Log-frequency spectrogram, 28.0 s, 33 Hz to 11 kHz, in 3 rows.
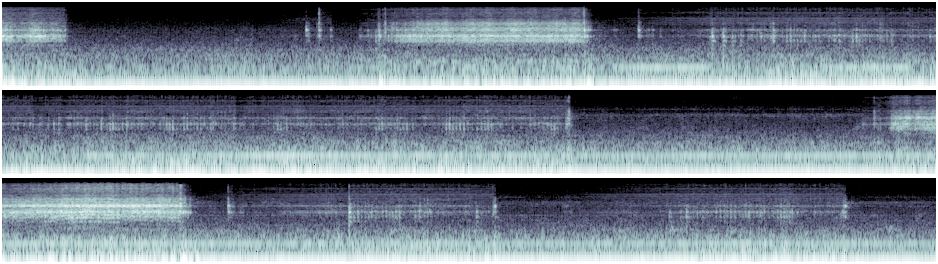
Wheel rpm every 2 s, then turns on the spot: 0, 0, 20, 0, 10, 10, 0, 0, 0, 30, 10, 0, 0, 0.
10-12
